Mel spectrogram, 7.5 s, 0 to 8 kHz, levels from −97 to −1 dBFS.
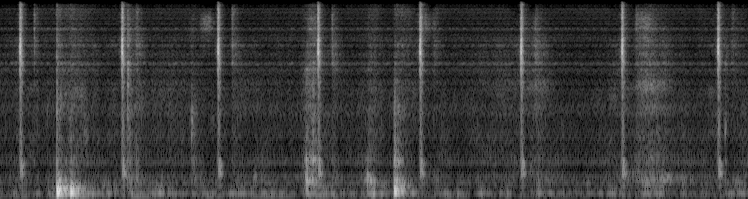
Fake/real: fake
